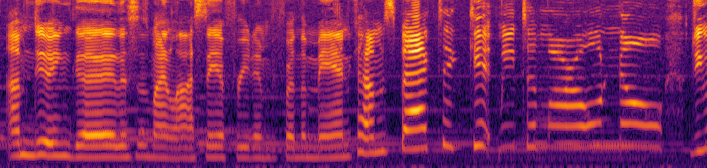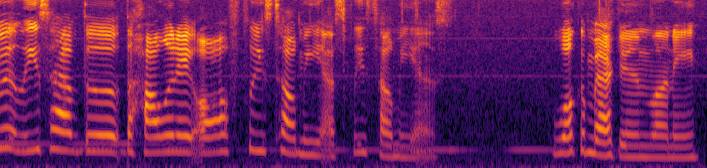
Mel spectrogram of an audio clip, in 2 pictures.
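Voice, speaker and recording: A woman's voice: sits high, normal speed, fairly bright tone. A woman livestreaming a game, chatting informally and playfully and reading a visual novel aloud. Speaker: game streamer. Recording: music playing behind the voice. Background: background music.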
